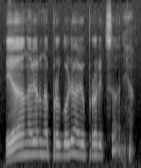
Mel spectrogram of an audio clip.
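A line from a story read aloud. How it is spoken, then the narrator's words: Glum. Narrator (Russian): уныло сказал он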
